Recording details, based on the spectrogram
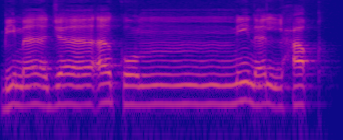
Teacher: الميم في كلمة جاءكم ميم ساكنة أتى بعد حرف الميم والميم من حروف الإضغام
